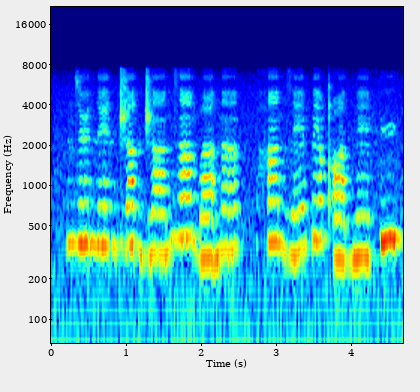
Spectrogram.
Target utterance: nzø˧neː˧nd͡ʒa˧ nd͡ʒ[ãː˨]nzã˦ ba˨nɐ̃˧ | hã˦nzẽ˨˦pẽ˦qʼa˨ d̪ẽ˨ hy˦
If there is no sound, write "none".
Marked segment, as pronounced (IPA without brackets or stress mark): ãː˨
